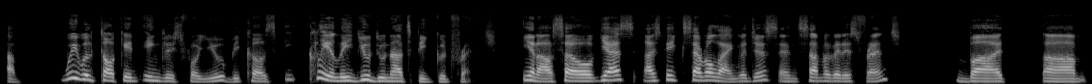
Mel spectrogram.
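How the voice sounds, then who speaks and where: A man in his sixties from Colombia, answering interview questions in deliberate short phrases that often list things. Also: a little high, dry recording, clean studio sound. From born in Colombia, immigrated as a small boy. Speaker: podcast guest, luxury consultant and investor.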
